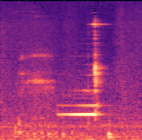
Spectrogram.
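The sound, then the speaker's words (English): A short electronic phone notification tone rings out, a steady beep that rises into a brighter chime before cutting off, fairly quiet over faint room noise. “Oh, your phone? Volume.”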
